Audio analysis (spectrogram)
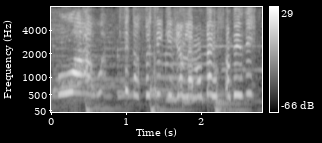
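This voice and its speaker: A woman's voice: very high-pitched, fairly even intonation, brisk, over music. A bubbly cartoon girl. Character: cheerful young woman in a cartoon friend group.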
